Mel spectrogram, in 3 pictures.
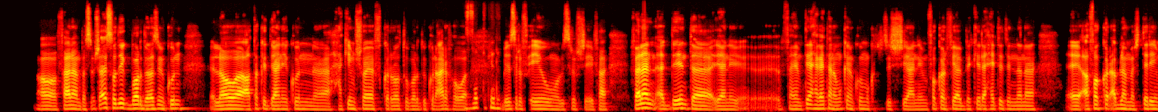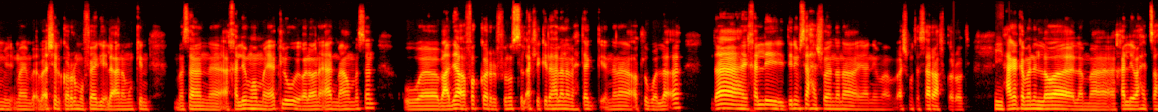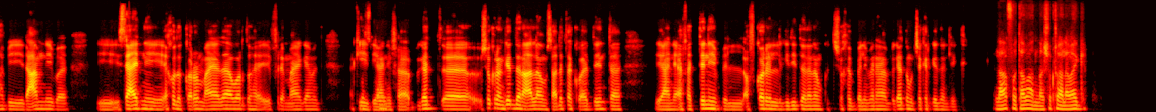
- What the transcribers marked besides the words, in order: unintelligible speech; tapping
- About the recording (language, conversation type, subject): Arabic, advice, إزاي أفرّق بين اللي محتاجه واللي نفسي فيه قبل ما أشتري؟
